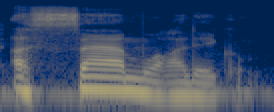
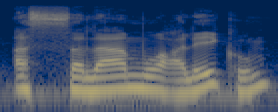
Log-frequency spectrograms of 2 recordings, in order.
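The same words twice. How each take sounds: First: "Assamu" with no l, as-SA-mu, the l dropped; Assamu alaikum, the insult. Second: "Assalamu" said clearly with the l, as-sa-LA-mu; Assalamu alaikum with salam. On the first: Mimicking the insulters who said "Assamu" instead. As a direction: slip the insult in: "Assamu" said quickly, with no l. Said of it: "they would say". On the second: Explaining the greeting, says "Assalamu" with the l. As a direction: greet them properly: "Assalamu alaikum", salam sounded in full. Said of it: "Instead of saying". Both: Shown as a demonstration.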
